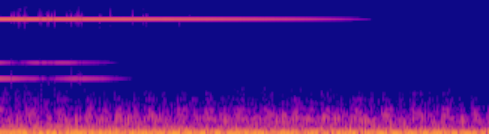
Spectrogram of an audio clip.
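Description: Electronic intro music with a deep, steady rumble under it. High held tones ring over the rumble and die away within the first few seconds.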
